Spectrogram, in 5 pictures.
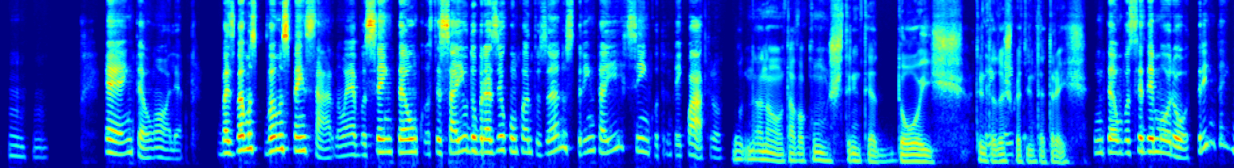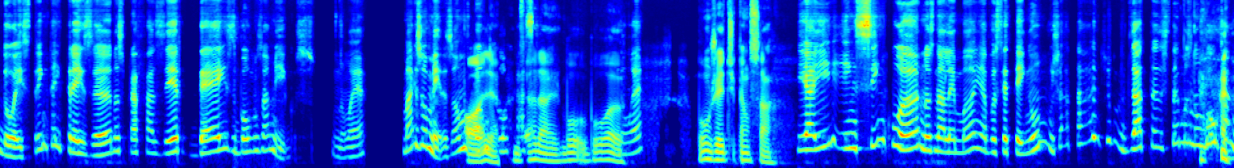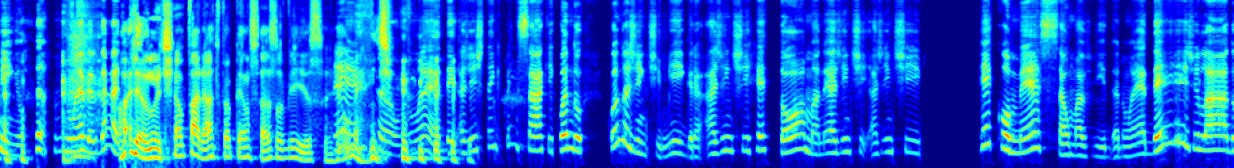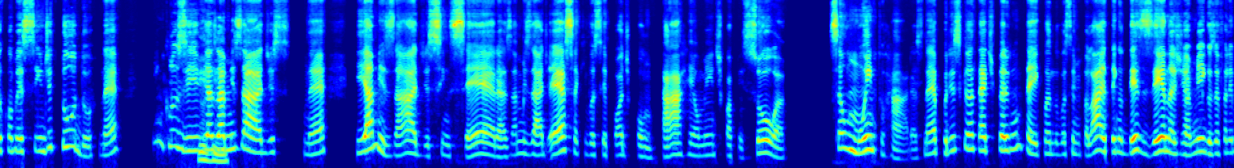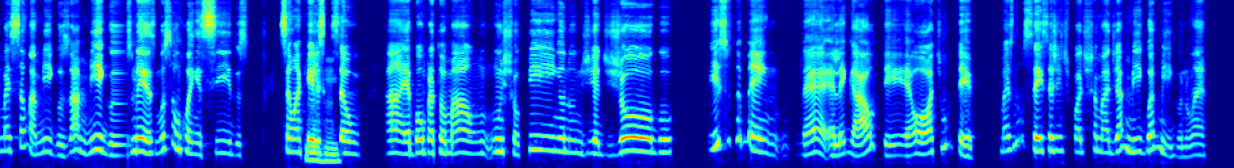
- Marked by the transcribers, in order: laugh; chuckle; laugh; stressed: "amigos"
- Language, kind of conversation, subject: Portuguese, advice, Como fazer novas amizades com uma rotina muito ocupada?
